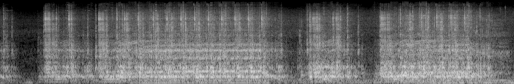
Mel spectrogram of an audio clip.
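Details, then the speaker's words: Janome Harmony 2041 sewing machine sold by Lion, about 20 years old, after repair of a mistimed lower-shaft gear and shuttle race unit; sewing zigzag stitch. Rapid, even stitching clatter in smooth bursts: needle and feed run cleanly, healthy. "이제 지그재그 바느질이 되겠습니다. 지그재그."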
